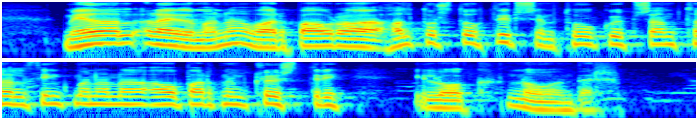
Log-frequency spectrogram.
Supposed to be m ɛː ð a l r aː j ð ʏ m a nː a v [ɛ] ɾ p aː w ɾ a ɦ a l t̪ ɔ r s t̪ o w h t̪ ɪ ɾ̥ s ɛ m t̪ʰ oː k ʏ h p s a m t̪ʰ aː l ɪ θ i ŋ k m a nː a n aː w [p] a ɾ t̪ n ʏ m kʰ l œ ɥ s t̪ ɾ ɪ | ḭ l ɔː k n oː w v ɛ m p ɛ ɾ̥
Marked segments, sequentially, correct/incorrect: incorrect, correct

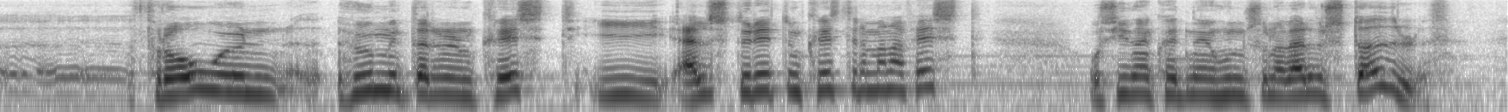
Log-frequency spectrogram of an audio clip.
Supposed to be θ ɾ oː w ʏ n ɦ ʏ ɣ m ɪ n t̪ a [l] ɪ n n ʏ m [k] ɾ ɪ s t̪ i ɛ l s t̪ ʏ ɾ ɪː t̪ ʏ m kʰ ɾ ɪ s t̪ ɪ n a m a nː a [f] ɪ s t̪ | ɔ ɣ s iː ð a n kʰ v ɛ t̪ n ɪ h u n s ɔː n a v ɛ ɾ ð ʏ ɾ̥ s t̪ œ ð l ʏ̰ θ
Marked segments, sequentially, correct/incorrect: incorrect, incorrect, correct

